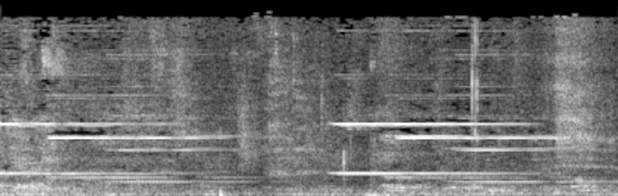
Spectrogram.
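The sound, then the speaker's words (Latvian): A parliamentary chamber bell rings steadily to call deputies to a vote on a bill, a sustained electric tone carrying over the murmur of a large room full of people moving and talking quietly. “Lūdzu zvanu.”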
